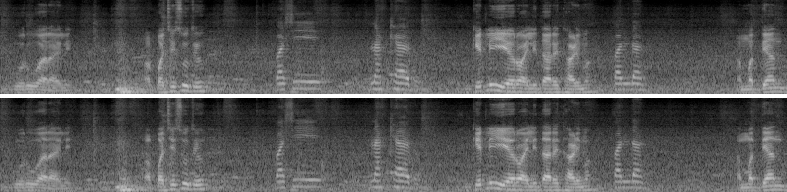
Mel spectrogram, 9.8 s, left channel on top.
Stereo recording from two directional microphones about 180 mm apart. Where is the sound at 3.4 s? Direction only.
5° right (ahead or behind).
